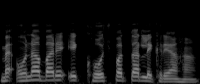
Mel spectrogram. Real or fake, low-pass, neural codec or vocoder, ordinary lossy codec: real; 7.2 kHz; none; none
